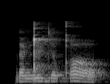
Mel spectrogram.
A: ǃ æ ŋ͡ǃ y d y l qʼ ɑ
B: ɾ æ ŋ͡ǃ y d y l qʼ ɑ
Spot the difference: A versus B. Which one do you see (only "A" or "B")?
B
